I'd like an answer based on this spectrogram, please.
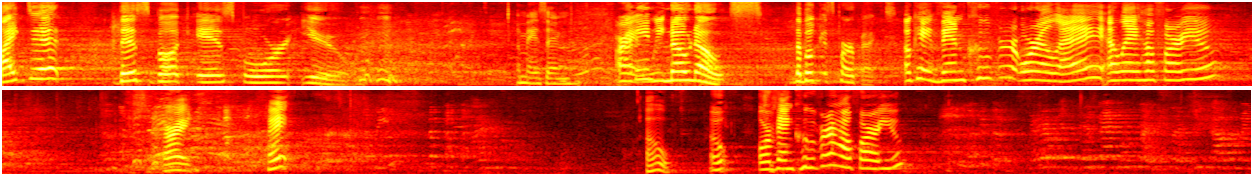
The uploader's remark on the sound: Fated Mates LIVE in Brooklyn. Here, for your enjoyment, is the recording of the wacky, wild night, which we spent with 250 Magnificent Firebirds.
